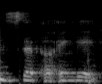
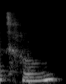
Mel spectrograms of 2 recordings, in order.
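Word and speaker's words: 曾: Ya, ini bacanya Zeng. Ada juga bisa dibaca Cheng. Sorry. Hurufnya sama, Pak. Tapi bacanya beda. 它是多音字, Cheng. Chengnya ada dua. Seperti itu ya. Bisa dibaca dua.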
